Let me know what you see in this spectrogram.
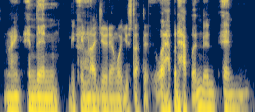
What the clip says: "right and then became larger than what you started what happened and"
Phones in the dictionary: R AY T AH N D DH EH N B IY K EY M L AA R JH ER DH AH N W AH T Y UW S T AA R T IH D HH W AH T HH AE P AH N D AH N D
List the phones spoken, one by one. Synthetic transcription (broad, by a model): R AY T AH N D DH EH N B IY K EY M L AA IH JH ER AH N W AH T Y UW S T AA T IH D HH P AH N HH AE P AH N D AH N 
